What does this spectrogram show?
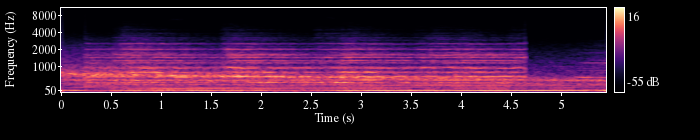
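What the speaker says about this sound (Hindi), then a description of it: "अचानक मंदिर की घंटी अपने आप बज उठी।" A temple bell rings in a horror story scene, a sustained metallic tone with layered ringing overtones and a low drone, resonating steadily for several seconds with no speech.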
